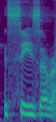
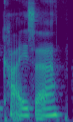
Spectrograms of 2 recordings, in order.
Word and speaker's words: Caesar: Like Caesar, I'm pronouncing wrong as well. It should be Kaiser because the Latin does not have soft C's. We have softened them, so it should be Cicero and Kaiser.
